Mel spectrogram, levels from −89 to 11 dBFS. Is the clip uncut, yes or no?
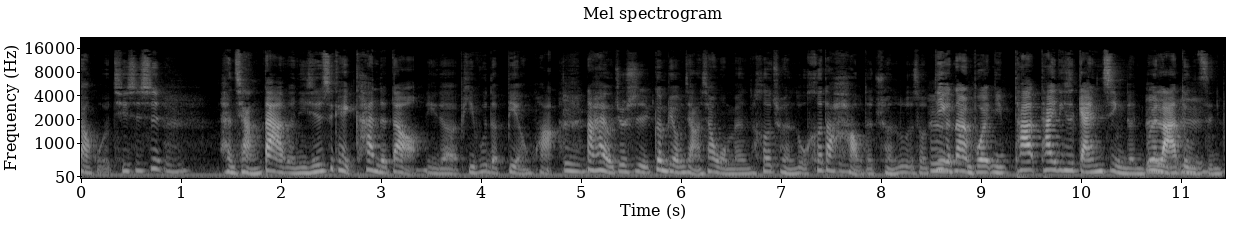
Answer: yes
